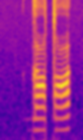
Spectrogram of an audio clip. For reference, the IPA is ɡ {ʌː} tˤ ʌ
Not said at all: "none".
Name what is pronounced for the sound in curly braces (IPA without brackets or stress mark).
ʌ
